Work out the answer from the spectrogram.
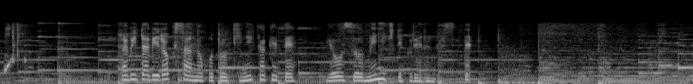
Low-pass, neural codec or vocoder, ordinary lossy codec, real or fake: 7.2 kHz; codec, 44.1 kHz, 7.8 kbps, DAC; Opus, 32 kbps; fake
